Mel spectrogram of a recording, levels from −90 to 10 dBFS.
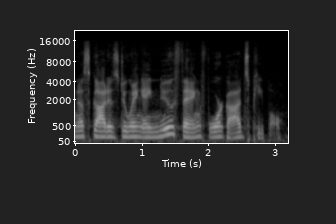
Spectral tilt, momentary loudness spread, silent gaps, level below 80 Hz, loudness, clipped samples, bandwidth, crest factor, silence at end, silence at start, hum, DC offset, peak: -4.5 dB/octave; 15 LU; none; -68 dBFS; -34 LUFS; under 0.1%; 16 kHz; 16 dB; 0.15 s; 0 s; none; under 0.1%; -18 dBFS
